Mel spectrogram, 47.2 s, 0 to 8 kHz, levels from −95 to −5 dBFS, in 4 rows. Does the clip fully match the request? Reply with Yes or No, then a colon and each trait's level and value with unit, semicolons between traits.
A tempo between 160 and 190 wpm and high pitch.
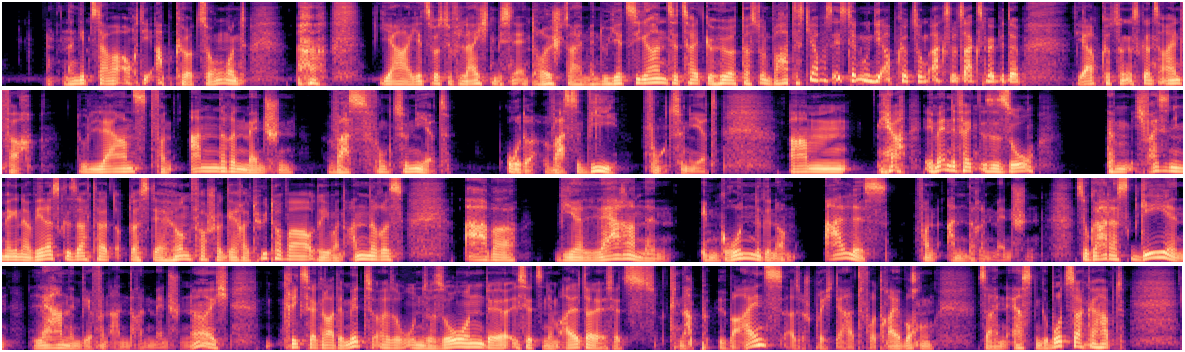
No: average, 170 wpm; low, 105 Hz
